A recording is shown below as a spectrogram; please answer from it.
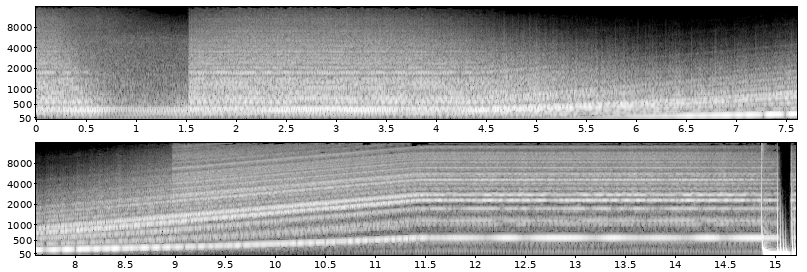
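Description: Psytrance breakdown: a held synthesizer chord, then a synth riser that sweeps steadily upward in pitch for about seven seconds and levels off into a sustained high tone, building toward the drop.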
